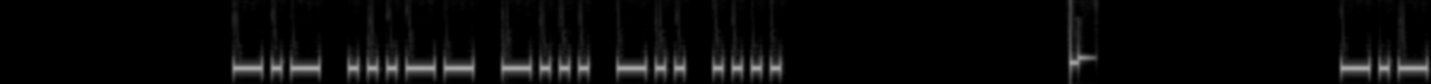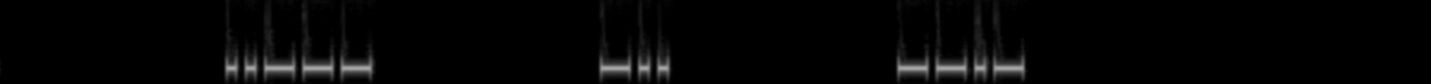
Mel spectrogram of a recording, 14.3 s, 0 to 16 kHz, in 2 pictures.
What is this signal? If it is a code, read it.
Morse code, heard as a keyed tone, about 25 wpm, spaced as for 12 wpm, 700 Hz. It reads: K3BDH K2DQ
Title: USA Call Signs - 8x Character Spacing - 25wpm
